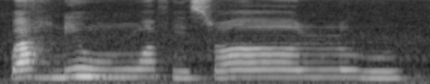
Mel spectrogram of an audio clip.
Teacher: Ini apabila ada nun sukun atau tanwin bertemu dengan ya, nun, mim, wawu, dan di sini ketemu dengan wawu, maka masuk ke idgham bi gunnah. Cara membacanya yaitu langsung masuk ke wawu dengan dengung.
